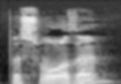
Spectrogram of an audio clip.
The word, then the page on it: Boswarthen: English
